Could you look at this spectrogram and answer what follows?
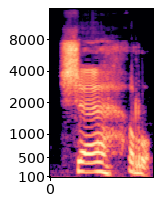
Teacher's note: রকে ওয়াকফের ক্ষেত্রে সাকিন করে ফেলবো।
